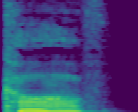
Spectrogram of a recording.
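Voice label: "calve", British English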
